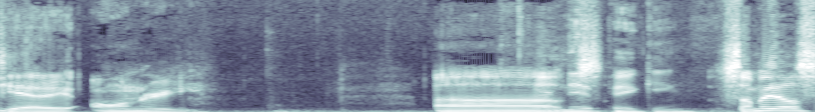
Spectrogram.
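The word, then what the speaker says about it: Thierry Henry: it's the hry part they said Terry H tiry hry uh nitpicking somebody else says that I'm not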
